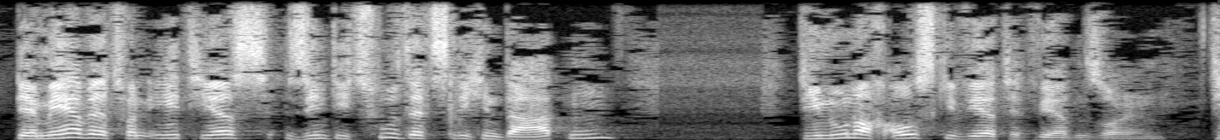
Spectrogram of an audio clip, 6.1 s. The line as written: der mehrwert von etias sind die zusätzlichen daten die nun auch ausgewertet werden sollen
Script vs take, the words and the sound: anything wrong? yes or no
no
